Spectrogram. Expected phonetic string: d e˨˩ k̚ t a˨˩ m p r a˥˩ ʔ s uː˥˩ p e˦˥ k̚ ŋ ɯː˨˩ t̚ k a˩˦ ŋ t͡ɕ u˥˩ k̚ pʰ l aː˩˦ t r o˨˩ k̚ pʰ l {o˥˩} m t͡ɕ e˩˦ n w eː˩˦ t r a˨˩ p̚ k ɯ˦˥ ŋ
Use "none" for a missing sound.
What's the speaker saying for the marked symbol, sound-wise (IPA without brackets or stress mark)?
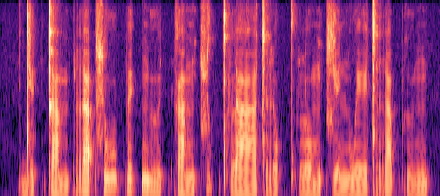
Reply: o˧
